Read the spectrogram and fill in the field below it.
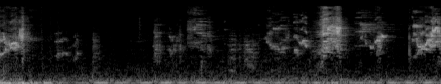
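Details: Aviary budgerigars kept for breeding, 28 November 2024: rasping squawks and squeaky notes at about one per second, louder bursts near the end, over a steady low rumble.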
